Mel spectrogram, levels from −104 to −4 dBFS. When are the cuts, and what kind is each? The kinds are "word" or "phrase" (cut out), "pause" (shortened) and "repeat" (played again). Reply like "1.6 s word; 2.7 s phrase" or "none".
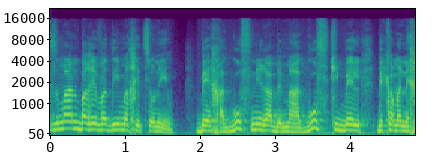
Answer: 1.8 s pause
